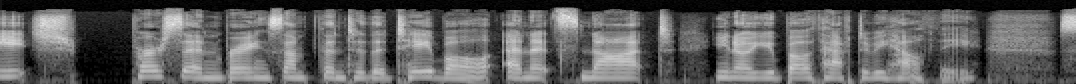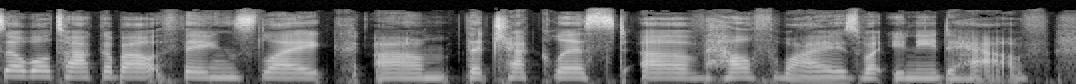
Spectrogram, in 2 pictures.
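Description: Monotone, flat intonation at very even loudness, in a dry, close sound with no echo and a very clean recording with a silent background. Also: woman, fairly high pitch for a woman, moderate pace. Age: 40s. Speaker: physician at a birth center. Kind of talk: radio interview.

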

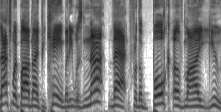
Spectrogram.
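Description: A man's bright, sharp, high-pitched voice at a moderate pace. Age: 50s. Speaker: sports radio host. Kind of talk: casual chat.

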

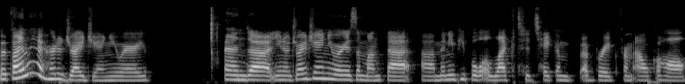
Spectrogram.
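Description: This woman talks at a very fast pace, her medium pitch held to fairly even intonation. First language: not English. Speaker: alcohol-free life coach. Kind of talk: casual interview.

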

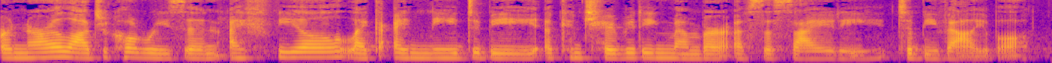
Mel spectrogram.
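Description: The speaker has an unremarkable speaking voice and a moderate pace. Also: woman. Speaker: listener with chronic illness. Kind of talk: recorded voice question.

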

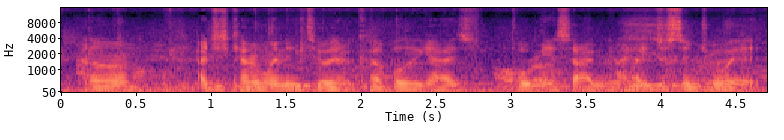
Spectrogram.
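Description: Over music in the background, a man with an American accent talks at a fairly quick pace in a fairly low pitch with fairly even intonation, and the room echo is audible. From Texas, south of Dallas. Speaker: baseball prospect. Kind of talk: casual interview.

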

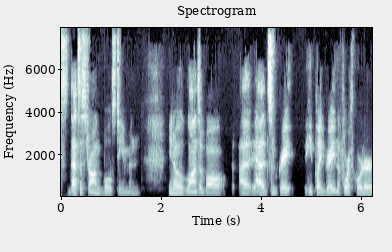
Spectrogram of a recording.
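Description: In a normal speaking voice, a man with an American accent talks at a moderate pace, fairly low in pitch with fairly even intonation and big swings in loudness. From Oregon, Corvallis. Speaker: freelance sports writer. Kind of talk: casual chat.

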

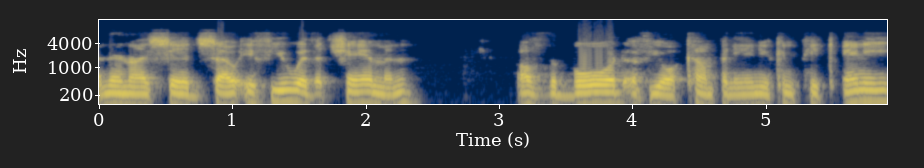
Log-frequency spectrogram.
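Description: The speaker is a man with an Australian accent. His pitch is medium and his pace moderate. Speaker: inventor. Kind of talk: interview.

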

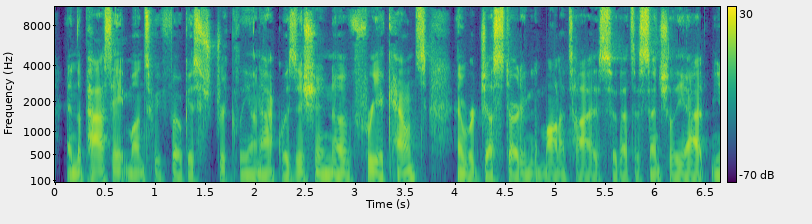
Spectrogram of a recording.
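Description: Very deep and low, a man's voice runs at a very fast pace with hardly any pauses. His intonation is monotone and flat over a quiet background. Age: 20s. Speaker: pricing software founder. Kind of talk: interview. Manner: hesitant, many fillers.

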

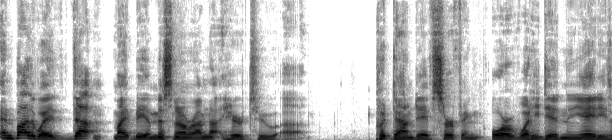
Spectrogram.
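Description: A normal speaking voice at a fairly quick pace, on a very clean recording with a silent background. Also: man. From USA. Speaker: surf podcast host. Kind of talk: casual chat. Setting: studio.

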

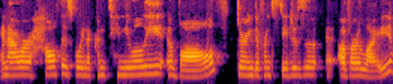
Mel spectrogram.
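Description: A woman with an American accent and an unremarkable speaking voice talks at a moderate pace, her fairly high pitch kept to fairly even intonation against a quiet background. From US Midwest, Chicago. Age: 30s. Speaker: nutritionist and personal trainer. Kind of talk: podcast interview.

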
